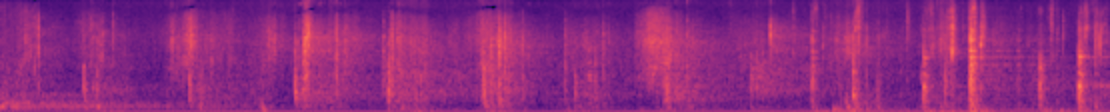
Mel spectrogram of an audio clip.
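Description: Footsteps of people walking into a dark building: many irregular thuds and scuffs, some louder than others, over a faint background hiss.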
